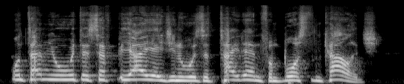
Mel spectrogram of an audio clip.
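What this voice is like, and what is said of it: Brooklyn accent. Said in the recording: “I'm talking with a Brooklyn accent now, and I'm not from Brooklyn.”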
